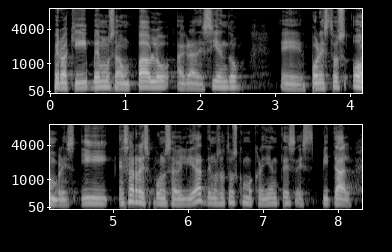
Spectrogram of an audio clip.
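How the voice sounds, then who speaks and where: A man's voice: medium pitch, steady tone, moderate pace. Earnest Spanish-speaking male preacher. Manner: earnest, hesitant, many fillers and restarts, louder when reading scripture. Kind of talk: sermon with Bible reading.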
